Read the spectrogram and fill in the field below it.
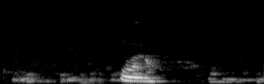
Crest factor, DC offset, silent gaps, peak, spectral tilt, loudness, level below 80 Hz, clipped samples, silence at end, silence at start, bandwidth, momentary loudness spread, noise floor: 18 dB; under 0.1%; none; -4 dBFS; -12 dB/octave; -17 LUFS; -66 dBFS; under 0.1%; 0.3 s; 0.2 s; 1.6 kHz; 27 LU; -42 dBFS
